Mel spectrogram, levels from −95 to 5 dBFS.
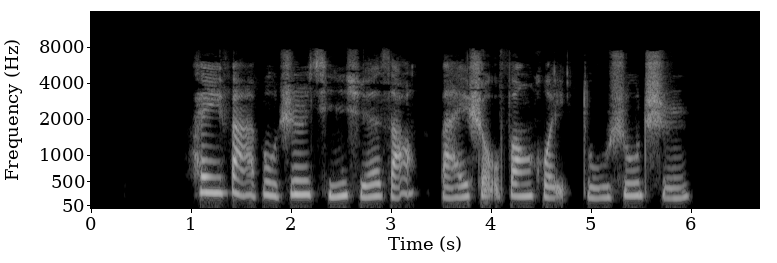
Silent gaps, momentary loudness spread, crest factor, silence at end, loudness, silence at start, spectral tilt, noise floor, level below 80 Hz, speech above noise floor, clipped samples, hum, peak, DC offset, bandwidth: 3.38-3.49 s, 4.83-4.91 s; 11 LU; 20 dB; 0.7 s; -34 LUFS; 1 s; -4 dB/octave; under -90 dBFS; -80 dBFS; over 57 dB; under 0.1%; none; -16 dBFS; under 0.1%; 8 kHz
